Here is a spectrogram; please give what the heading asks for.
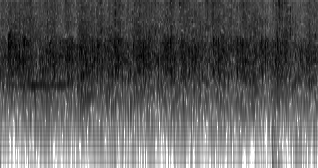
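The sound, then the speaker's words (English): Dense, steady applause from a stand-up comedy audience welcoming a comedian on stage, a continuous wash of clapping hands lasting the whole stretch. “Give a huge welcome to Donal Sharpson.”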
